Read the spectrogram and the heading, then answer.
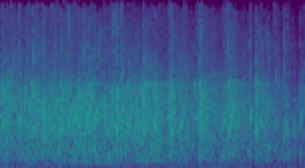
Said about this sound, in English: So with that, let's give one more big round of applause for our Oneida Nation Energy team.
